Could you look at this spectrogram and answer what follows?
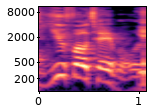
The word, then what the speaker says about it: Ufotable: It's Ufotable is the official pronunciation.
